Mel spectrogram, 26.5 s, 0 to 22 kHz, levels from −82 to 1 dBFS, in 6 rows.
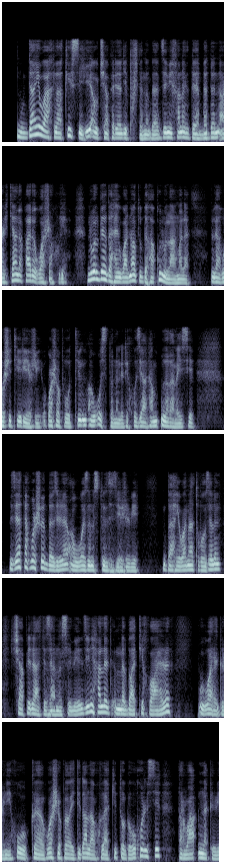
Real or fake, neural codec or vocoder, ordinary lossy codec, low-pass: fake; codec, 16 kHz, 1 kbps, FunCodec, trained on Chinese and English, 50 frames a second; Opus, 64 kbps; 7.2 kHz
